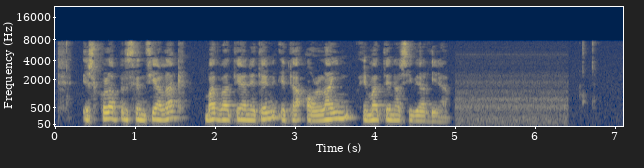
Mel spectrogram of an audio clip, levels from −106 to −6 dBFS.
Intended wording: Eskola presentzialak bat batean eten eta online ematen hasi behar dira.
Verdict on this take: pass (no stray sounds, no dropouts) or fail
pass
